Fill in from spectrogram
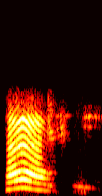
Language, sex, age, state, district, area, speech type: Bengali, female, 45-60, West Bengal, Darjeeling, urban, conversation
